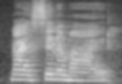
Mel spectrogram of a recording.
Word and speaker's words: niacinamide: Yeah, niacinamide.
